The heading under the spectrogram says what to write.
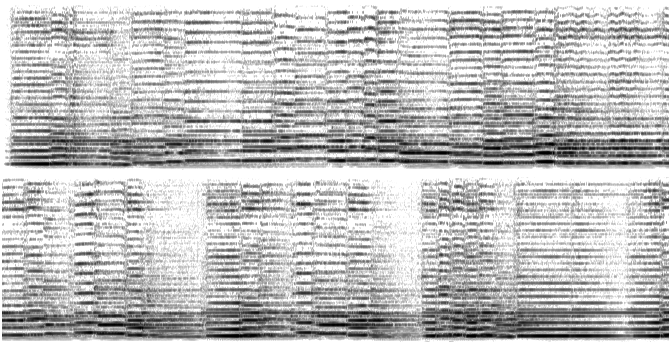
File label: vielle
